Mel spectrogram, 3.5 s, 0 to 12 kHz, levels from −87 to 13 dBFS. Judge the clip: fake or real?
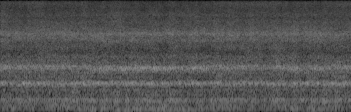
fake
